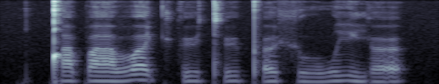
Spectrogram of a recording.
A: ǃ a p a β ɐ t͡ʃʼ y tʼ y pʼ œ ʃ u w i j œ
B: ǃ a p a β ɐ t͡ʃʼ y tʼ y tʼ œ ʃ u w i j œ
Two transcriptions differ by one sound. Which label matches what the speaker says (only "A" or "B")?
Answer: A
